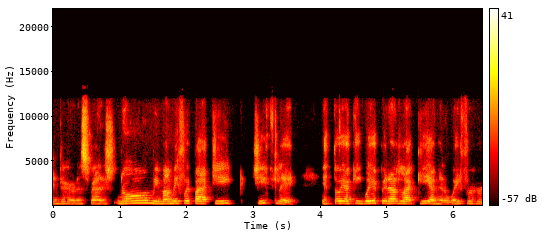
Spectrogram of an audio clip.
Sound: speaks in foreign language

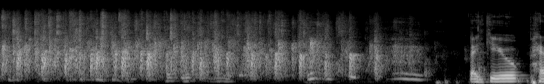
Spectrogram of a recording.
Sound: crowd applauds

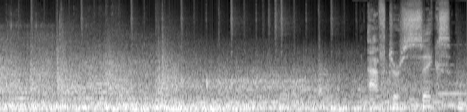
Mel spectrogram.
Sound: airplane engines buzzing

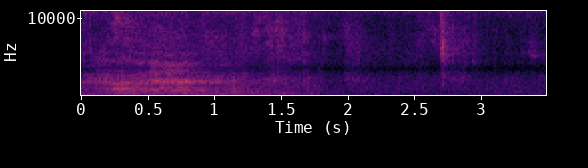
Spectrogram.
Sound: laughter

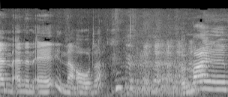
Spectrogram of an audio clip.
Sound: audience chuckles

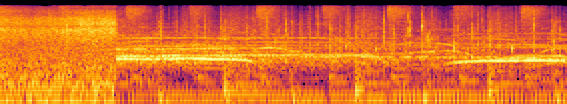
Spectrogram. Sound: cheers and applause

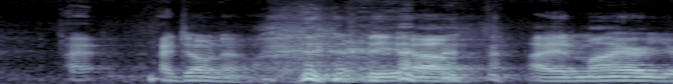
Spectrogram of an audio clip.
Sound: laughing

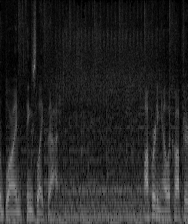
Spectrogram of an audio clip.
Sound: helicopter sounds

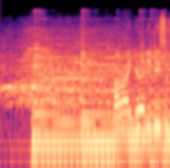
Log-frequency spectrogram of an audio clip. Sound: audience cheering and applauding

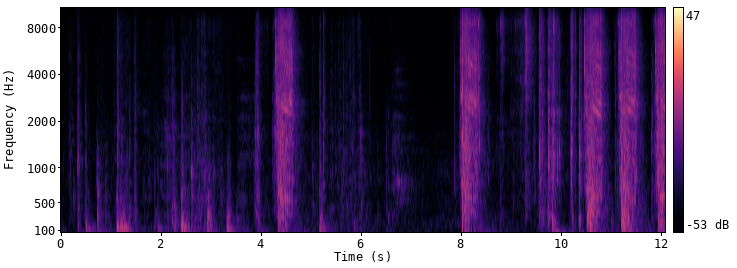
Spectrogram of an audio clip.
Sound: sped up sounds of putting together divider wall

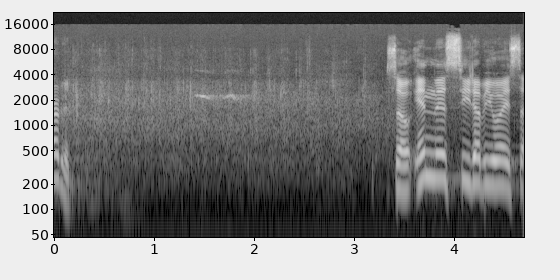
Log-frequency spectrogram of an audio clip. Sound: crowd applauds

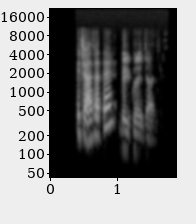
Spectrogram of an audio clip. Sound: in Urdu

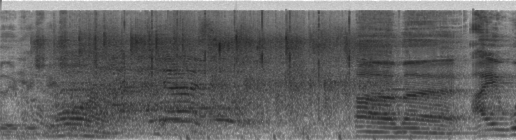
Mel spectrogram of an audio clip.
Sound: audience clapping

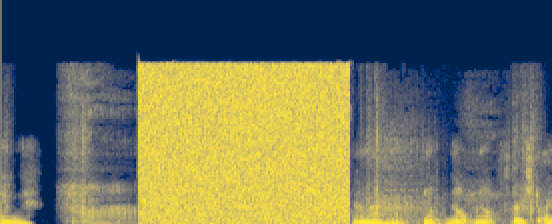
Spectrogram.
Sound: static

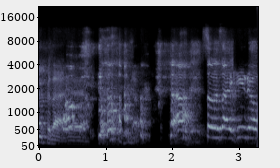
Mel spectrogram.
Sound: laughs

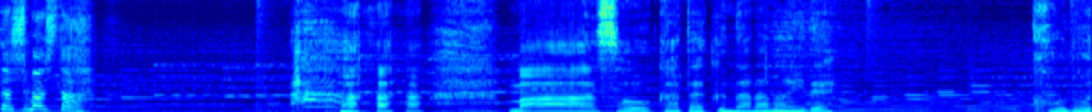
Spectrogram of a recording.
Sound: laugh

